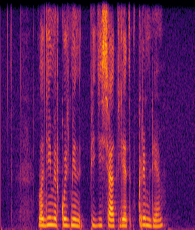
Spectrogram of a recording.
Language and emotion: Russian, neutral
